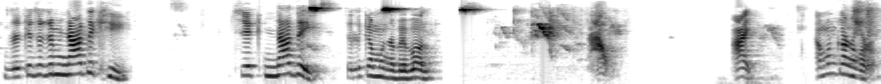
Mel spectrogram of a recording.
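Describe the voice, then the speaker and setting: A high-pitched woman scolds and coaxes her pet bird, asking the same questions over and over. The audio is dull and muffled. Loud squawking budgerigars fill the background. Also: measured pace, long pauses, background noise. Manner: scolding yet coaxing, repeated questions. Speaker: bird keeper checking chicks.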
